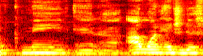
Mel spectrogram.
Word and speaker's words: Cameen: Am I pronouncing that correct? Yes, it's Cameen.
